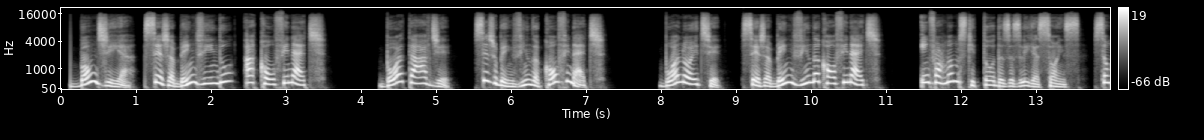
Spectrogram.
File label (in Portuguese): espera telefonica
